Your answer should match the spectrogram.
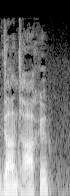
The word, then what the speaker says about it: Dontaku: Wrestling Dontaku.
